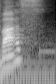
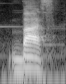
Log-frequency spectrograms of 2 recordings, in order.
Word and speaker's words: was: Recordar que no es simplemente decir was, sino es como si la V, en este caso la W de vas, arrastra la W, en plan como si, aguántatelo un poco en la boca, no digas vas, di vas, machst du da.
